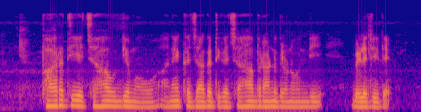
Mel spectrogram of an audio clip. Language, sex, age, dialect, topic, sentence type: Kannada, male, 18-24, Coastal/Dakshin, agriculture, statement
